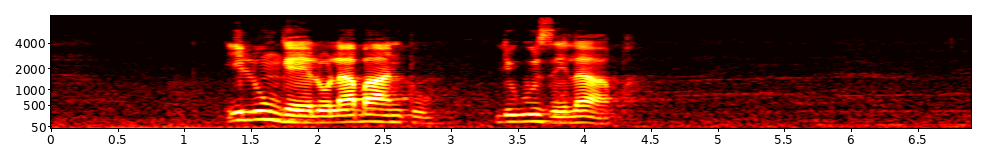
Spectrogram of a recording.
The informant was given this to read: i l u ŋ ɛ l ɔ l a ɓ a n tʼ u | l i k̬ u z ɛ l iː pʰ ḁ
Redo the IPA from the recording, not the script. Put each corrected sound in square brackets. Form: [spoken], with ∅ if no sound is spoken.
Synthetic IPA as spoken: i l u ŋ ɛ l ɔ l a ɓ a n tʼ u | l i k̬ u z ɛ l [aː] pʰ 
